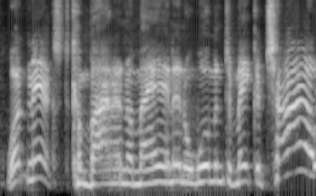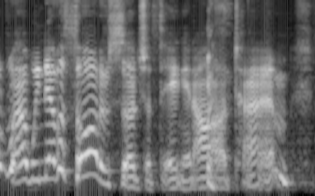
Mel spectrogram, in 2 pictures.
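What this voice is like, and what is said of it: Breathless old American Western accent. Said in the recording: “an American Wild Western man accent who's short of breath all the time as well? He's just kind of running off ... Just a funny accent ... It's a comical accent”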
